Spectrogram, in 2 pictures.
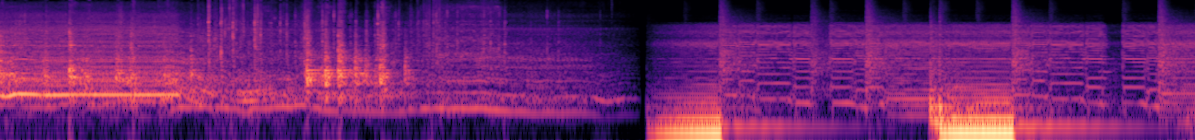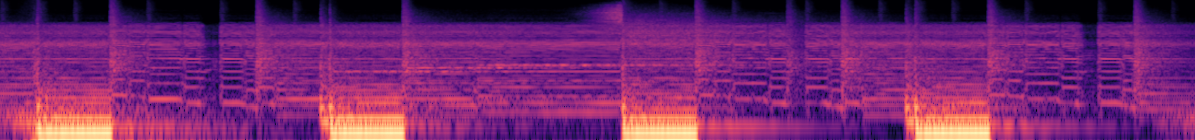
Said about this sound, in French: cette presse broie cette vieille voiture comme si c'était que du vulgaire papier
